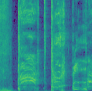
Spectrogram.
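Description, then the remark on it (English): Three or four harsh, raspy coughs in quick succession from a man coughing up blood, fairly loud, with throaty rasping between the bursts and no talking. “there's so much blood he's coughing up right now”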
